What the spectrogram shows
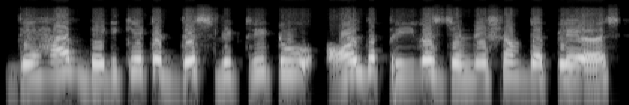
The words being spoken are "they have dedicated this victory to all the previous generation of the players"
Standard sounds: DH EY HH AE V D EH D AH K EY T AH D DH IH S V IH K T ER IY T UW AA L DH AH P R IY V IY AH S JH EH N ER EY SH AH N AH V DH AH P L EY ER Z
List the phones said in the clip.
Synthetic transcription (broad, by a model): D EY HH AE V D EH D AH K EY T AH D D IH S V IH K T ER IY T UW AA L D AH P R IY V IY AH S JH EH N ER EY SH AH N AH V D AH P L EY ER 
